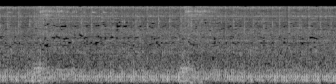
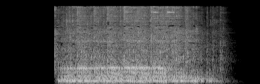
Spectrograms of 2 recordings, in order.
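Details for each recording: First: Echo CS330T top-handle chainsaw, just revived, no bar or chain fitted: small two-stroke revs up in repeated bursts about every 1.5 s, centrifugal clutch grabbing the drum cleanly; healthy revving. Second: Echo CS330T top-handle two-stroke chainsaw with new carburetor, strong compression, cranked from flooded with throttle held open: sudden bark running rough under two seconds then dying; fires only on primed fuel, fuel delivery fault, carb and pulse line to check.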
